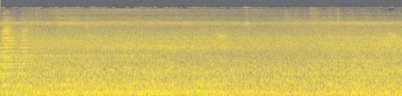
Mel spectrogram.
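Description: A delivery truck's engine rumbles close by.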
